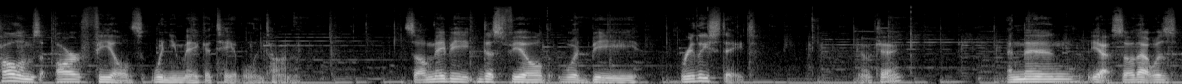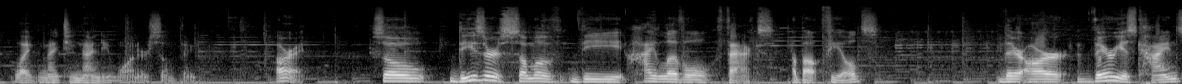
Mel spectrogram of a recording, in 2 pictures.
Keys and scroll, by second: 6.6 shift+r.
